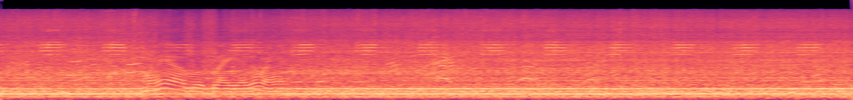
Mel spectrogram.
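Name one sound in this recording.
A combine harvester engine drones steadily close by.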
